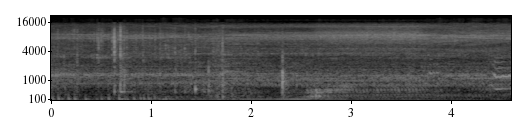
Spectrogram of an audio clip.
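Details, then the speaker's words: 1969 Corvette C3 with slow headlight doors, vacuum pump applied to the driver's side headlight actuator diaphragm: steady airy hiss under a few handling clicks, with vacuum lost once the pump stops; hoses found misplumbed. Leak at the actuator diaphragm. "and we can hear like a whole bunch of hissing going on"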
